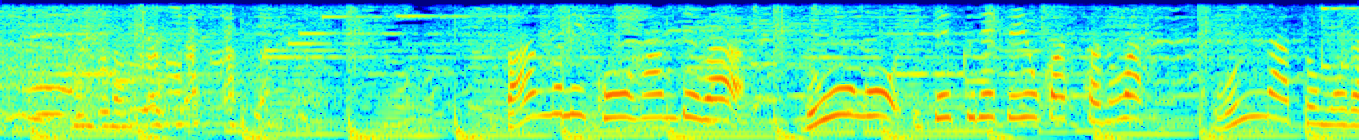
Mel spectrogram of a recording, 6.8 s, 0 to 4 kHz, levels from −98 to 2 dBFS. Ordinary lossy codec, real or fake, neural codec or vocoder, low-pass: none; real; none; 3.6 kHz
